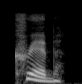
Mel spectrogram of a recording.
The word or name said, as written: crib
